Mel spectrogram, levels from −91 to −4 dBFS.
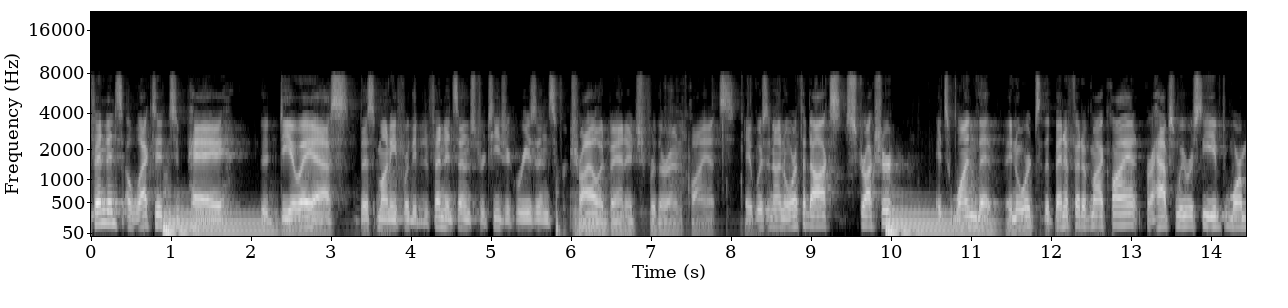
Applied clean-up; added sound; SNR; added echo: neural mask model RNNoise.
